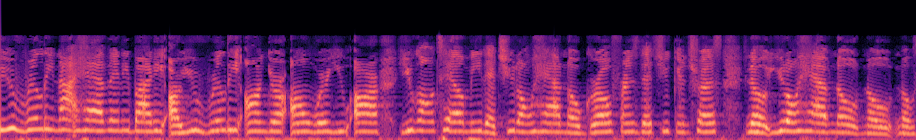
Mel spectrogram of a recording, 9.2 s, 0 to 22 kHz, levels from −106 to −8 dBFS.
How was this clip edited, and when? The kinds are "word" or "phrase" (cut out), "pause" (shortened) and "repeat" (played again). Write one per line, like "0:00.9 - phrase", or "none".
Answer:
none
